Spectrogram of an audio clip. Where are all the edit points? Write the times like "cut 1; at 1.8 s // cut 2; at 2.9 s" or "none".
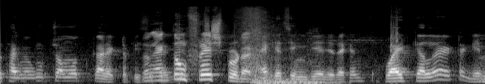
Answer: cut 1; at 2.7 s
